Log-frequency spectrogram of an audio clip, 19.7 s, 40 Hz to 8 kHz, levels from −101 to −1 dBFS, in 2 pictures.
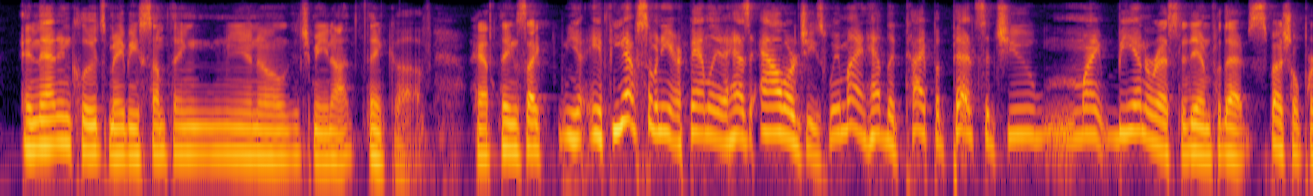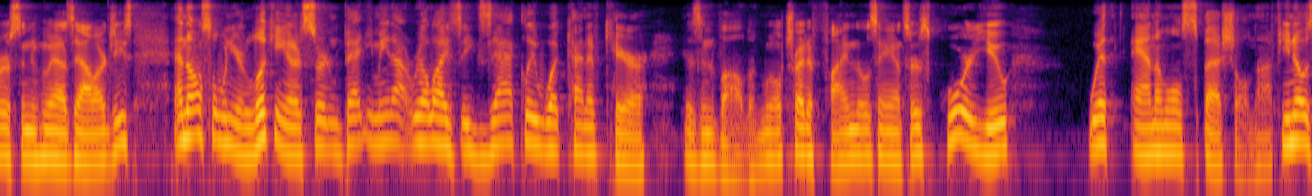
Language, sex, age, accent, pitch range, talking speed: English, male, 40-59, American, 130-175 Hz, 255 wpm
